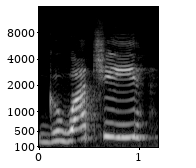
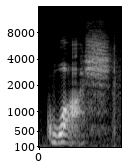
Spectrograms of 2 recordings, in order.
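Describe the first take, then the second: First: It does not sound like 'wash' with G. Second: It sounds like 'wash' with G in front. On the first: The speaker calls it wrong. "I can't tell you how many times I've heard" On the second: The speaker calls it right. "just like you're washing your clothes in the washing machine, but with a G in front of it"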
